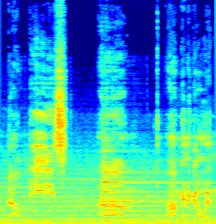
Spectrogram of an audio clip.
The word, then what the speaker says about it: Valdez: now Deez Nuts anyways it's spelled Valdez but they call it Valdez um I'm gonna go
